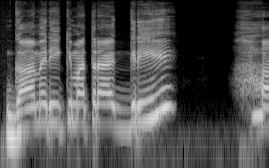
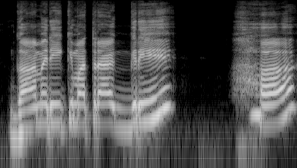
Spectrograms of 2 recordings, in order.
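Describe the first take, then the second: No difference in how they are said.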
